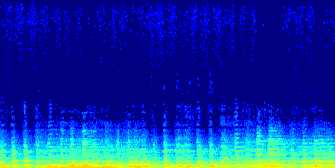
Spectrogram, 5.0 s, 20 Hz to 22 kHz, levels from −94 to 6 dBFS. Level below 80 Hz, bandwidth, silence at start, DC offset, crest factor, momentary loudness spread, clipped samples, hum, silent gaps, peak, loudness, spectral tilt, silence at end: -60 dBFS; 6.2 kHz; 0 s; under 0.1%; 14 dB; 6 LU; under 0.1%; none; none; -16 dBFS; -30 LUFS; -9 dB/octave; 0 s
